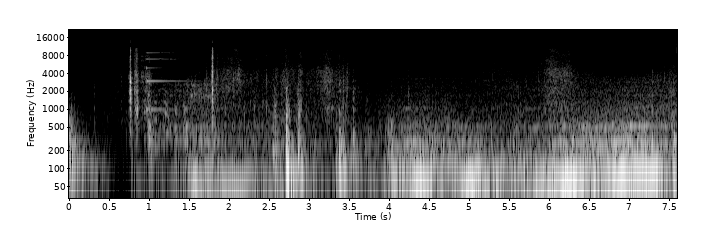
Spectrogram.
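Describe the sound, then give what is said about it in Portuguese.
A car engine starts with a few sharp clicks and clunks, then settles into a steady low rumble that builds as the vehicle pulls away and drives, with no voices. “Você pega o carro e vai para casa.”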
